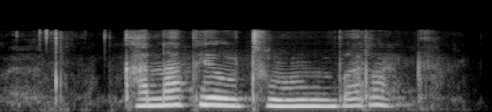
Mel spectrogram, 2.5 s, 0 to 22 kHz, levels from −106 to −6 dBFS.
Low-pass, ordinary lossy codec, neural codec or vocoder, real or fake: 7.2 kHz; none; codec, 16 kHz, 4.8 kbps, FACodec; fake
